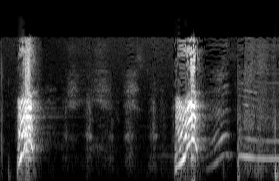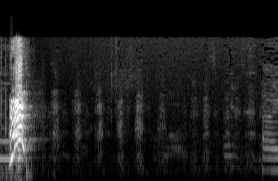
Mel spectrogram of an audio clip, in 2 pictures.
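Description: A puppy gives three sharp barks with panting and faint whimpers in between, loud and close, then quieter breathing sounds trail off.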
